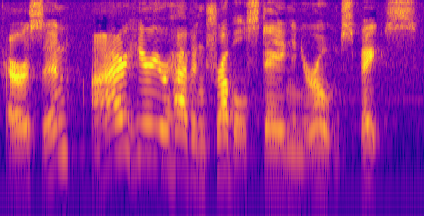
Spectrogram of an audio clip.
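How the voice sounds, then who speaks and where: A woman voicing a patient, instructive father in a children's storybook, explaining in a measured way with drawn-out emphasis. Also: fairly low pitch, sing-song, pushed and bright, exaggerated voice.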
